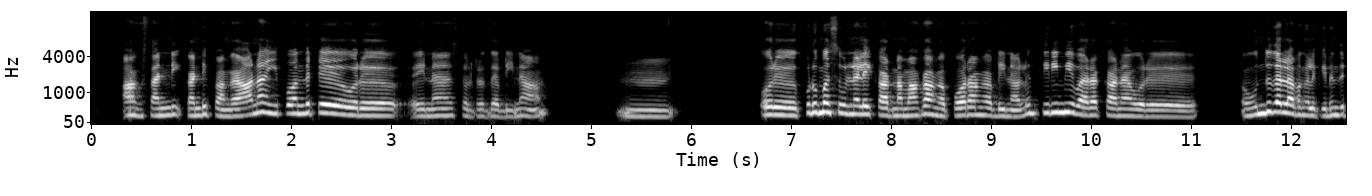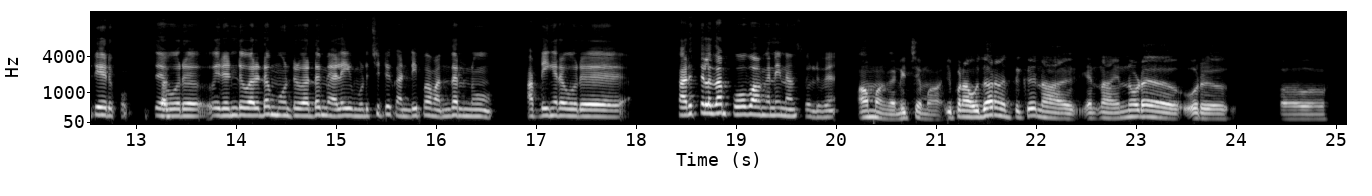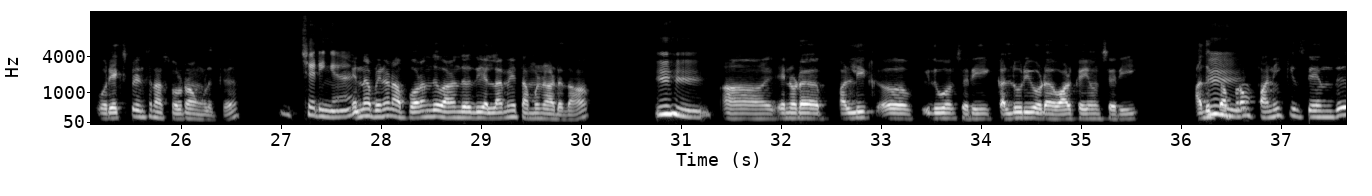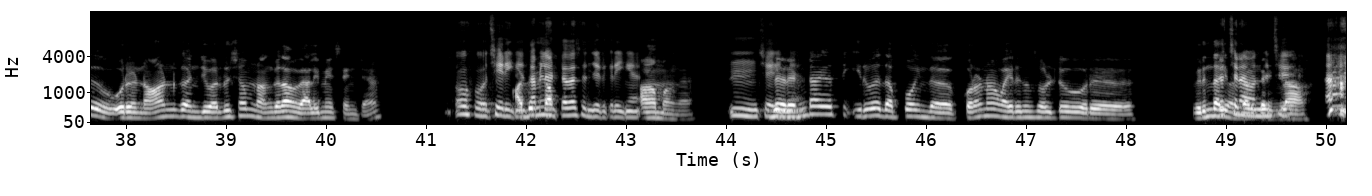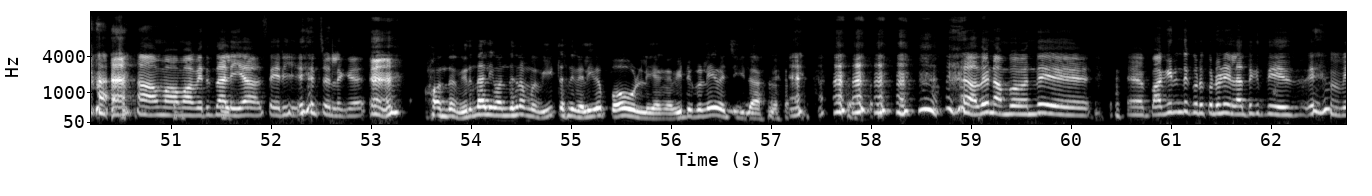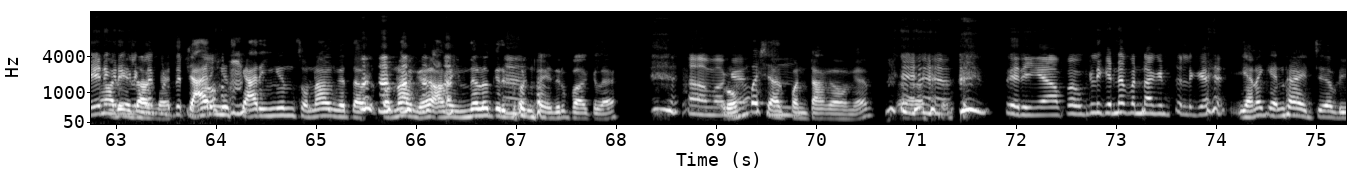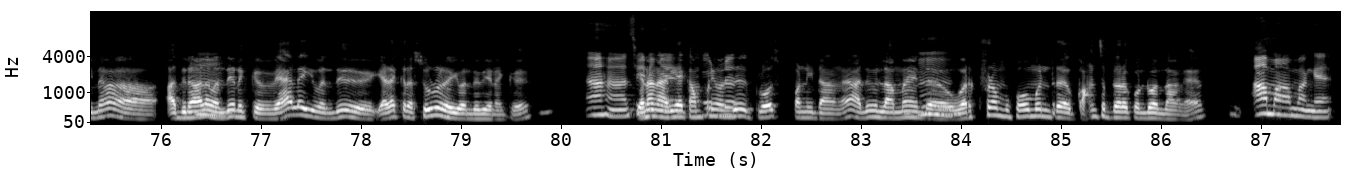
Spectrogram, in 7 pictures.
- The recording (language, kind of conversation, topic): Tamil, podcast, மண்ணில் காலடி வைத்து நடக்கும்போது உங்கள் மனதில் ஏற்படும் மாற்றத்தை நீங்கள் எப்படி விவரிப்பீர்கள்?
- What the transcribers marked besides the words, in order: in English: "எக்ஸ்பீரியன்ஸ்ச"; other background noise; laughing while speaking: "பிரச்சன வந்துச்சு. ஆமா ஆமா விருந்தாளியா? சரி சொல்லுங்க"; unintelligible speech; laughing while speaking: "அந்த விருந்தாளி வந்துல நம்ம வீட்ல இருந்து வெளியவே போக உடலையேங்க. வீட்டுக்குள்ளேயே வச்சுக்கிட்டாங்க"; laughing while speaking: "அதுவும் நம்ம வந்து அ பகிர்ந்து குடுக்கணும்னு எல்லாத்துக்கும் தெ வேணுங்கறவங்களுக்குல்லாம் குடுத்துட்டு இருந்தோம். அ"; other noise; in English: "ஷேரிங் இஸ் கேரிங்ன்னு"; laughing while speaking: "இந்த அளவுக்கு இருக்கும்னு நான் எதிர்பார்க்கல. ரொம்ப ஷேர் பண்ட்டாங்க அவங்க. அ"; laughing while speaking: "ஆமாங்க. ம். சரிங்க. அப்ப உங்களுக்கு என்ன பண்ணாங்கன்னு சொல்லுங்க?"; tapping; unintelligible speech; in English: "ஒர்க் ஃப்ரம் ஹோம்ன்ற கான்செப்ட்"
